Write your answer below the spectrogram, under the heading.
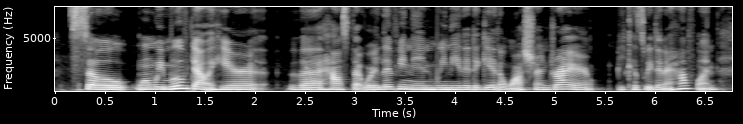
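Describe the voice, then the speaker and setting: At a medium speed, a woman uses an ordinary speaking voice, her pitch mid-range and her intonation mostly level. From Southern California. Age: 40s. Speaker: church small group leader. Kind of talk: casual chat.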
